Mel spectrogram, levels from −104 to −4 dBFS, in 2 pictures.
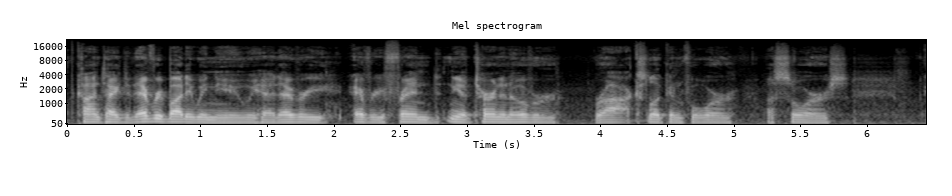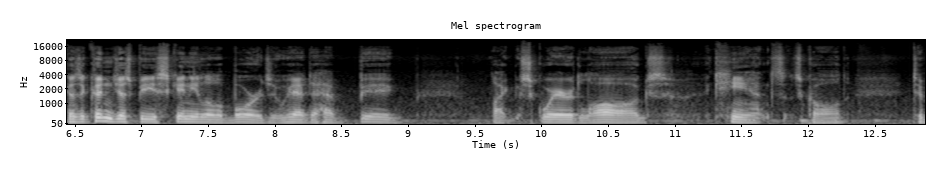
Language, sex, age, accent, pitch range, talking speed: English, male, 40-59, American, 105-120 Hz, 175 wpm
